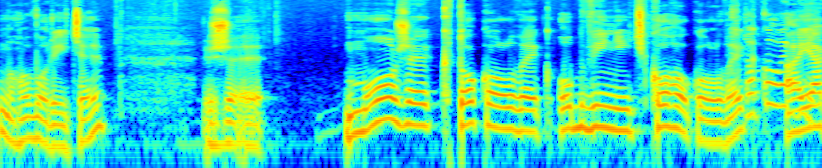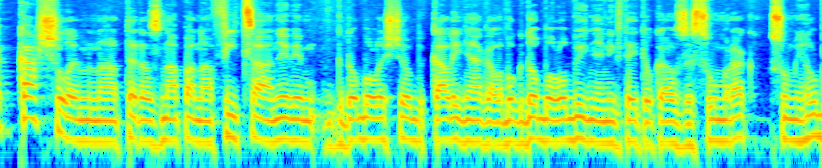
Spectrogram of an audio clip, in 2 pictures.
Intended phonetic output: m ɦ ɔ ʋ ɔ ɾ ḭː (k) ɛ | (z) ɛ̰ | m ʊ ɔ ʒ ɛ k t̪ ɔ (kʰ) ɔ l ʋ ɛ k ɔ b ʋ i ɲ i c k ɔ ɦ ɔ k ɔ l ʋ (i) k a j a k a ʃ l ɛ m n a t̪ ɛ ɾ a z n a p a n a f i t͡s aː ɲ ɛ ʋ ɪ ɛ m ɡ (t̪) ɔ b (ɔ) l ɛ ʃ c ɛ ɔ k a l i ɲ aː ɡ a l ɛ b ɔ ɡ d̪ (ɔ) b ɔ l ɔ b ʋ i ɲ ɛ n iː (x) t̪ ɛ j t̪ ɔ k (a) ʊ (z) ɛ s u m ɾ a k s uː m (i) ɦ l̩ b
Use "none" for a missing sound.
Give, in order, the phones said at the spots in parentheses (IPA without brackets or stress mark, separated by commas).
c, ʒ, k, ɛ, d̪, ɔ, ɔ, f, a, z, i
